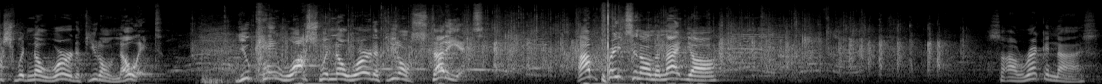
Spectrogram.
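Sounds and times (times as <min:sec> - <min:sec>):
speech: 0:00.0 - 0:04.9, 0:05.8 - 0:07.3, 0:10.0 - 0:11.0
audience clapping: 0:01.8 - 0:09.9.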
